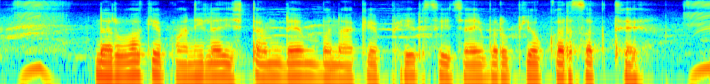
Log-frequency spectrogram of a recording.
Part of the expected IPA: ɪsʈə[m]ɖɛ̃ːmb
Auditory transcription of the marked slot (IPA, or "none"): m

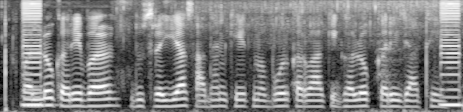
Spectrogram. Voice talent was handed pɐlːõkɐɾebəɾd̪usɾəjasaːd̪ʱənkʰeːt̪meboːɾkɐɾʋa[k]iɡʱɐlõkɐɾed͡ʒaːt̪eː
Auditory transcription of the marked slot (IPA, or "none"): k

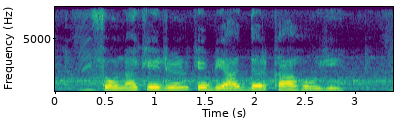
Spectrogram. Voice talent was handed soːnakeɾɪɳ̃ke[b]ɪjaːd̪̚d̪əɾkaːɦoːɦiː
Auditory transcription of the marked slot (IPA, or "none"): b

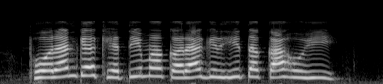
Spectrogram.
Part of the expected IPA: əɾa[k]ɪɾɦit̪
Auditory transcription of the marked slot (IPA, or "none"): ɡ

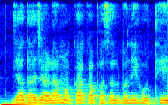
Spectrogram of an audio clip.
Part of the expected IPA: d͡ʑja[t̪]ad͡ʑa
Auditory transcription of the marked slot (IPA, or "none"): d̪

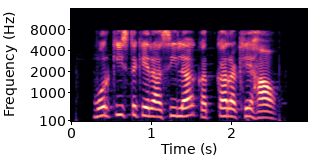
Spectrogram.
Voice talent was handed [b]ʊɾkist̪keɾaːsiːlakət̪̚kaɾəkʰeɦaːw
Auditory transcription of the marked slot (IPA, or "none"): m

